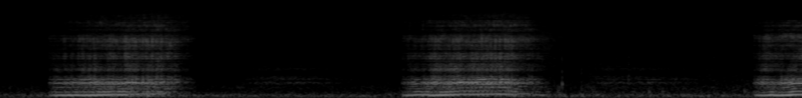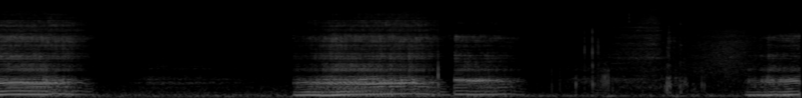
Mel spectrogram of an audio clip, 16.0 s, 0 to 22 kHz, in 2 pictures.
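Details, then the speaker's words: Extreme snoring by the recorder's roommate, keeping them from sleeping: loud, rattling snores on each in-breath, about 17 a minute, with quiet out-breaths between. "crazy. I can't sleep because of this. Please save me, Allah."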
